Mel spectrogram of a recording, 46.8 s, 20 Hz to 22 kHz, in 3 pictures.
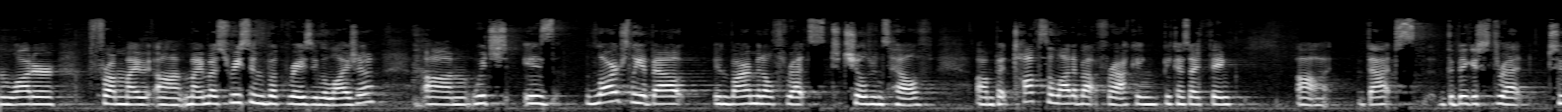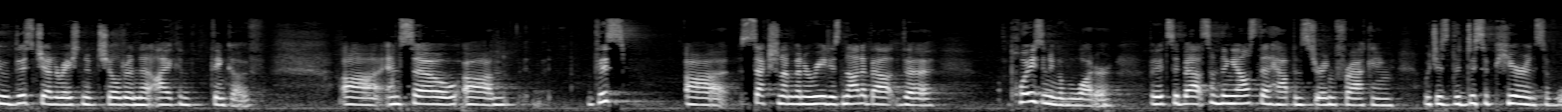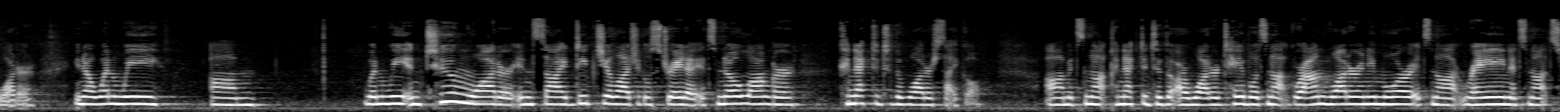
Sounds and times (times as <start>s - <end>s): Female speech, woman speaking: 0.0s - 12.4s, 13.0s - 18.3s, 19.0s - 25.0s, 25.7s - 34.0s, 34.9s - 41.1s, 41.7s - 46.8s.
